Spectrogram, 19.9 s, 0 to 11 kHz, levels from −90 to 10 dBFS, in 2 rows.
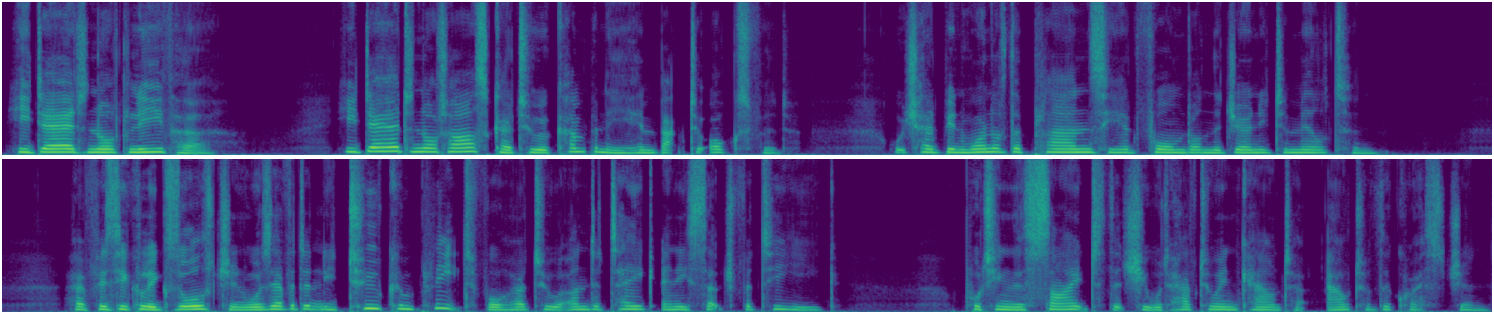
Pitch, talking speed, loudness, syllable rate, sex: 205 Hz, 170 wpm, -18 LUFS, 5.4 syllables/s, female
